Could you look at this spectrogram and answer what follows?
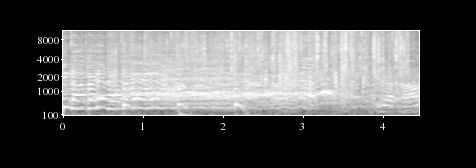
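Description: An audience claps along in rhythm at a Meldi Ma mandvi devotional gathering, the steady clapping and crowd noise blending with loud amplified singing and voices throughout.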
